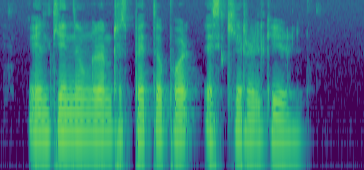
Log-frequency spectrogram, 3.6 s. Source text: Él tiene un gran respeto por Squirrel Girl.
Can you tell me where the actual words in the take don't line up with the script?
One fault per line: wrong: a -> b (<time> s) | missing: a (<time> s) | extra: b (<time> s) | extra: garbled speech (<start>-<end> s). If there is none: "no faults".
no faults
